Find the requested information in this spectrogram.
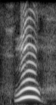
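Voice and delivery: high, loud whew of relief; relieved whew. Acted. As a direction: let out a big exclaimed whew. Escape into the tunnel.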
